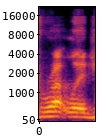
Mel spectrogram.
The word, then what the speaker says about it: Routledge: And then Cody Rutledge, and it's pronounced Rutledge, even though it's spelled Routledge, just so people know.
